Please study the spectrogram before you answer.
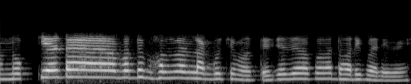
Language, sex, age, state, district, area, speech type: Odia, female, 30-45, Odisha, Cuttack, urban, conversation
